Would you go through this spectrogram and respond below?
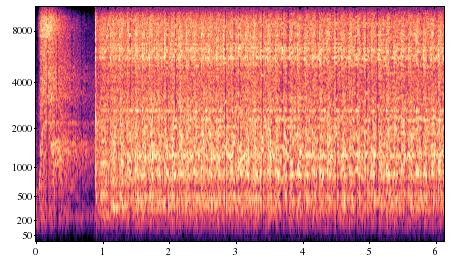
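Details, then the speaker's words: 2012 Hyundai ix35 G4KD engine at 149,000 km after rebuild (block bored 0.5 oversize, new timing chain, polished journals, repair pistons): short crank, quick catch, then an even steady idle with no knock or tapping, running excellently. "так самый живой мотор работает отлично уже прокатились пару раз"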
